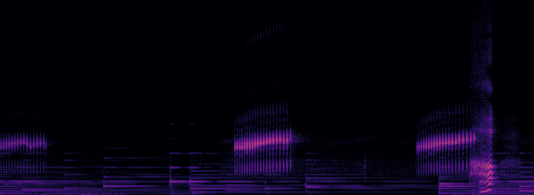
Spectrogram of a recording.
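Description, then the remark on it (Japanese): A frog in a forest croaks in three buzzy, pulsing bursts spaced a few seconds apart, heard over a bed of soft, sustained musical tones with no one talking. “あそこにいるのはカエルさんだカエルさんこんにちは”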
